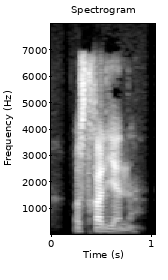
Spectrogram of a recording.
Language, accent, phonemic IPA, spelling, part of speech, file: French, France, /os.tʁa.ljɛn/, australiennes, adjective, LL-Q150 (fra)-australiennes.wav
- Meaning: feminine plural of australien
